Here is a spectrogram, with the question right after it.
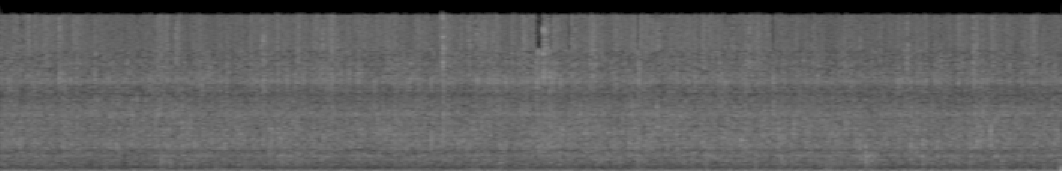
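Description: Garlic frying in a pan for a brown veal fricassee, a steady close sizzle with soft crackle throughout, no talking.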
